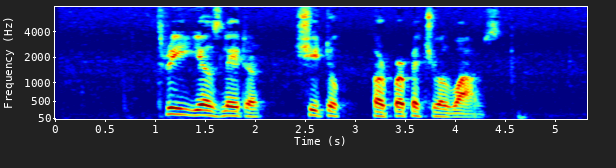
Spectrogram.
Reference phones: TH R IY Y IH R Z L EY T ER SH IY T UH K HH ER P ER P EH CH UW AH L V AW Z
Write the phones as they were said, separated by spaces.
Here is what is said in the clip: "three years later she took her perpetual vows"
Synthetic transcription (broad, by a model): T R IY Y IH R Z L EY T ER SH IY T UH K HH ER P ER P EH CH UW AH L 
